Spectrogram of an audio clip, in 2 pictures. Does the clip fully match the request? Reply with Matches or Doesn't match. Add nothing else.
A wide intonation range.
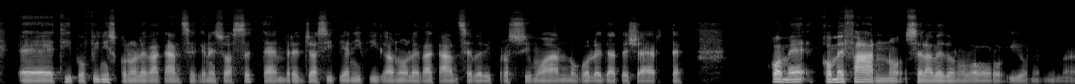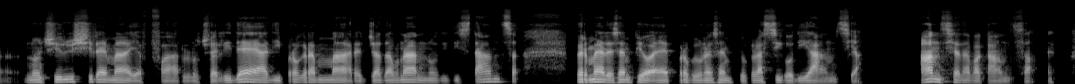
Doesn't match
